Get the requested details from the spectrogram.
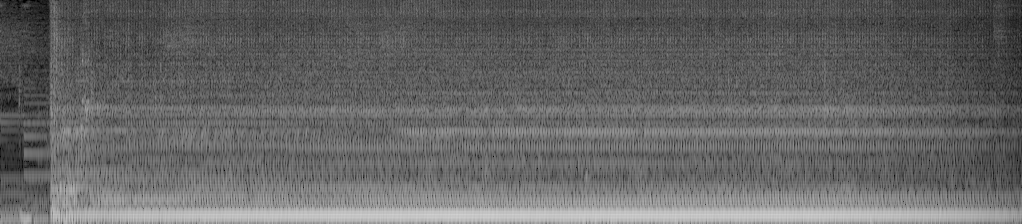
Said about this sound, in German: Unsere aufgenommene Kaffeemaschine klingt so.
